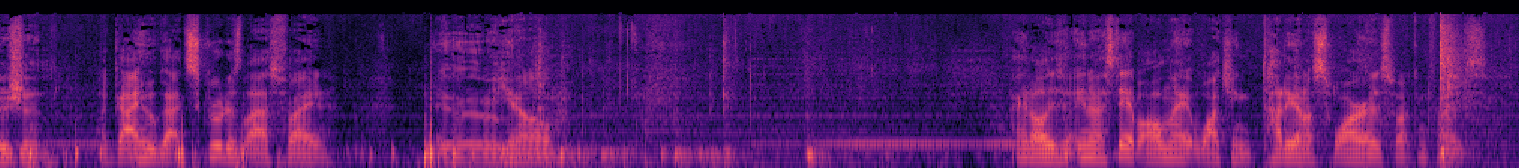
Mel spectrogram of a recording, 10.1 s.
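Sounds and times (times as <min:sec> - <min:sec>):
steady mid-pitched phone tone: 0:00.0 - 0:01.1, 0:05.2 - 0:07.1
speech: 0:00.0 - 0:02.3, 0:02.9 - 0:04.0, 0:06.8 - 0:10.0.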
